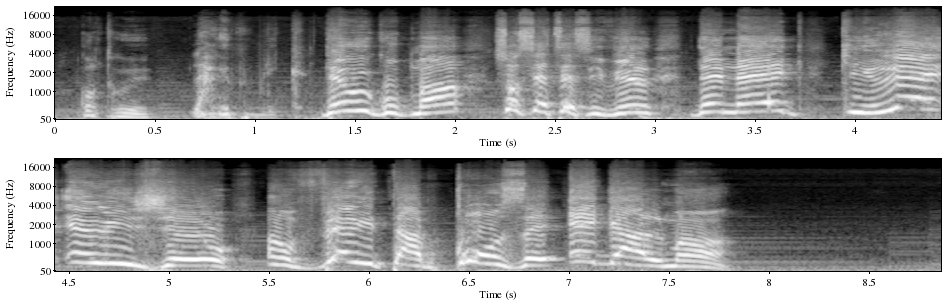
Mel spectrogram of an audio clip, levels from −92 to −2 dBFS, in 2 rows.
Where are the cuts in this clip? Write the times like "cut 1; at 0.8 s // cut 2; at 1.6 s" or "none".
cut 1; at 1.2 s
